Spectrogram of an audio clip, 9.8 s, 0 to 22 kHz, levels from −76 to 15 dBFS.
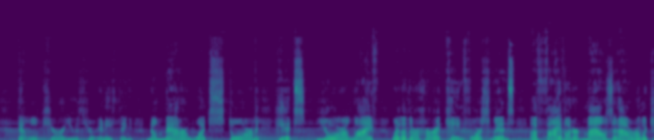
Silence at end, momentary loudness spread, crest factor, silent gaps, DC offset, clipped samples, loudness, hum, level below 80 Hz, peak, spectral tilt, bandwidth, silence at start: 0 s; 9 LU; 16 dB; none; under 0.1%; under 0.1%; -27 LUFS; none; -58 dBFS; -12 dBFS; -4.5 dB/octave; 16.5 kHz; 0.05 s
